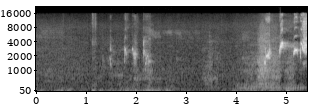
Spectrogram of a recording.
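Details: A female red-whiskered bulbul calls to stimulate wild-caught males to sing and to fire up breeding males: short, bright chirps, then a louder run of quick, slurred whistled notes near the end, over a faint low background rumble.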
